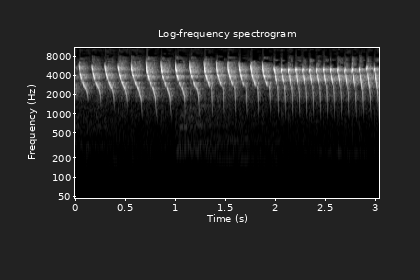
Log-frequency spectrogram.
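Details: Canary singing a fast rolling tour of sharply descending whistled notes, about four per second, slightly quickening toward the end, clear and loud with little background.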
